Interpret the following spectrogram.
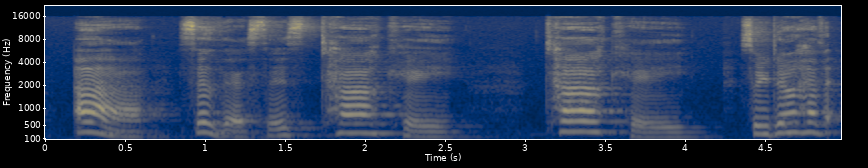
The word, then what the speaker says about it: Turkey: Whenever you have stressed UR, you pronounce it like So this is Turkey, Turkey.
